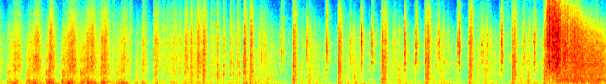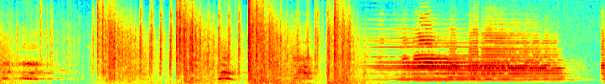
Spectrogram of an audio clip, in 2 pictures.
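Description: Live artillery and gunfire at the Fort Henry sunset ceremony: sharp, loud booming blasts ring out one after another with long echoing tails, over crowd noise and background music that lingers at the end.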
